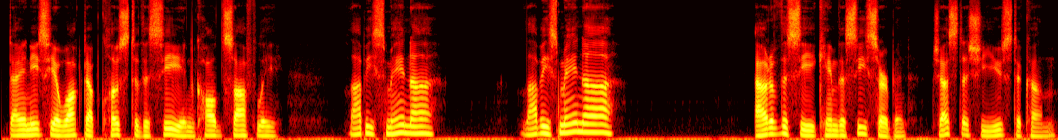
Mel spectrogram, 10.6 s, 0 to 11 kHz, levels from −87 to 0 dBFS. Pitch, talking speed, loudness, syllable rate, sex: 135 Hz, 145 wpm, -19 LUFS, 5.2 syllables/s, male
